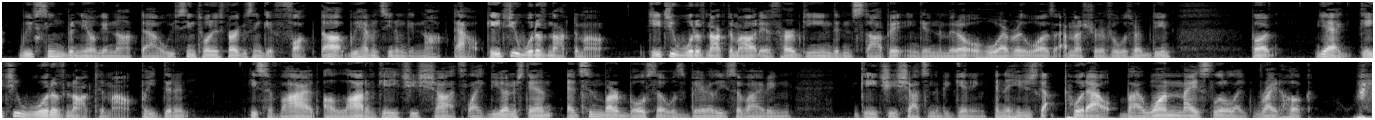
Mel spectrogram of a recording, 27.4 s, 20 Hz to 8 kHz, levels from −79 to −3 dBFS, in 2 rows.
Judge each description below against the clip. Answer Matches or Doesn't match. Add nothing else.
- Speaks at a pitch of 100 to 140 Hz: Doesn't match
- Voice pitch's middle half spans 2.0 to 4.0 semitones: Matches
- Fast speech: Matches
